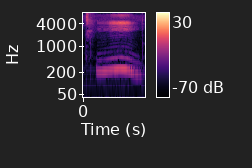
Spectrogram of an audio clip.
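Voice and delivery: थी loud, with a long ee; long-vowel demonstration. Shown as a demonstration. Teacher joins letter and matra, long loud थी. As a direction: hold the vowel in थी, loudly. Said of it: "तो क्या बना?".

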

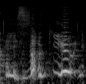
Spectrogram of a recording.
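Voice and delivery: laughing. Real, not acted. Laughing at a cute panda.

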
